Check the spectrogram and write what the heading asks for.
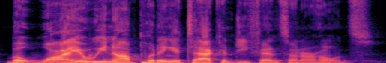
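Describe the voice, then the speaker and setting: A man's voice: a little high, lively intonation, fast, fairly bright tone, no room sound, clean studio sound. A man hosting a livestream, coaching a player on game stats in an emphatic, profane, step-by-step way. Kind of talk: casual livestream chat.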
